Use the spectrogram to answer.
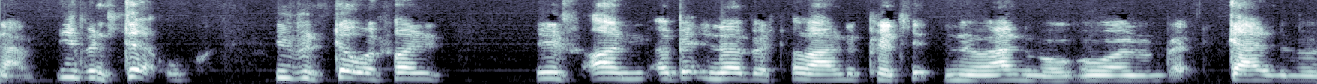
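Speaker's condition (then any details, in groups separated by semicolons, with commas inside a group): Cerebral palsy; ataxic type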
